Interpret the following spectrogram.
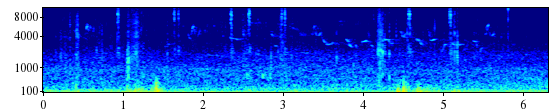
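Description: Outdoor ambience: a steady low rumble like wind on the microphone, with a few short high chirps near the end, like small birds calling, and scattered light clicks.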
